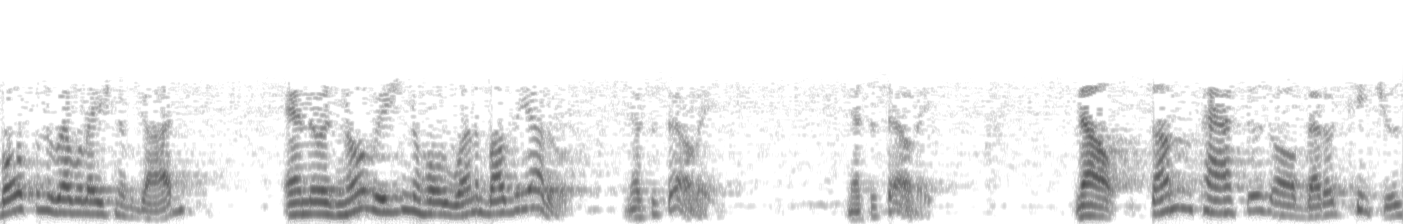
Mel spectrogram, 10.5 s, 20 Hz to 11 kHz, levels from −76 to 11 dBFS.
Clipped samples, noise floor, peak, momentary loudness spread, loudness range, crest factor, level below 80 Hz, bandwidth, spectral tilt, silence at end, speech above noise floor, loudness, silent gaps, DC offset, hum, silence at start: under 0.1%; -61 dBFS; -8 dBFS; 13 LU; 10 LU; 18 dB; -78 dBFS; 3.5 kHz; -11 dB/octave; 0 s; 35 dB; -26 LUFS; none; under 0.1%; none; 0 s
